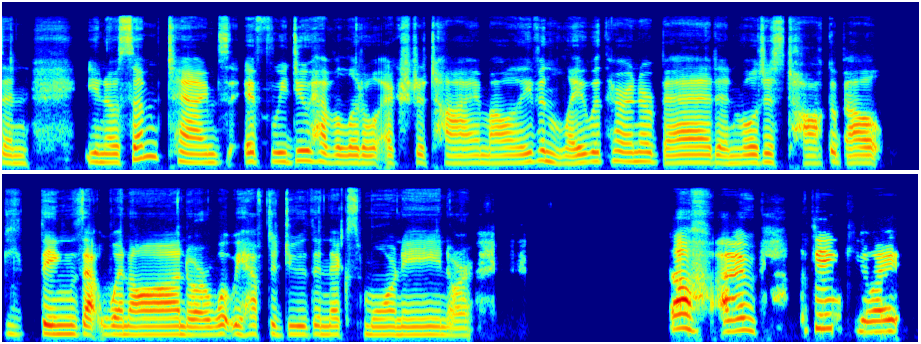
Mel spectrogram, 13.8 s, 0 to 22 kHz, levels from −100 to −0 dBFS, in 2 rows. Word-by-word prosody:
And, 175 Hz, -3 st, -7 dB, 0.4 s
you 205 Hz, -1 st, -5 dB
know, 195 Hz, 0 st, -2 dB
sometimes 200 Hz, -, -1 dB
if 210 Hz, 0 st, -1 dB
we 210 Hz, 0 st, -1 dB
do 235 Hz, +4 st, -1 dB
have 210 Hz, -4 st, -2 dB
a -, -, -2 dB
little 180 Hz, -1 st, -2 dB
extra 180 Hz, +1 st, -6 dB
time, 175 Hz, +1 st, -5 dB
I'll 175 Hz, +1 st, -3 dB
even 210 Hz, -2 st, -4 dB
lay 170 Hz, +2 st, -1 dB
with 215 Hz, +1 st, -4 dB
her 230 Hz, -2 st, -2 dB
in 215 Hz, -, -2 dB
her 215 Hz, -1 st, -3 dB
bed, 185 Hz, +1 st, -1 dB
and 175 Hz, -1 st, -5 dB
we'll 185 Hz, +1 st, 0 dB
just 200 Hz, 0 st, -6 dB
talk 170 Hz, 0 st, -3 dB
about 180 Hz, +1 st, 0 dB, 0.3 s
thi 205 Hz, -3 st, -15 dB
things 205 Hz, -1 st, +3 dB
that -, -, +4 dB
went 190 Hz, 0 st, -1 dB
on 190 Hz, +1 st, +4 dB
or 180 Hz, 0 st, 0 dB
what 200 Hz, -, -1 dB
we 200 Hz, -, 0 dB
have 200 Hz, +1 st, -5 dB
to 210 Hz, -, -6 dB
do 195 Hz, +2 st, -4 dB
the 200 Hz, -, -6 dB
next 190 Hz, +1 st, -6 dB
morning, 185 Hz, 0 st, -3 dB
or 170 Hz, -2 st, -5 dB, 1.5 s
Ugh, 330 Hz, -2 st, +11 dB, 0.2 s
I'm 285 Hz, +2 st, +6 dB, 0.4 s
thank 335 Hz, 0 st, +7 dB
you, 260 Hz, -2 st, -2 dB
I 260 Hz, +1 st, +5 dB
190 Hz, 195 wpm, -23 LUFS, 180-210 Hz, 1.5 s, Ugh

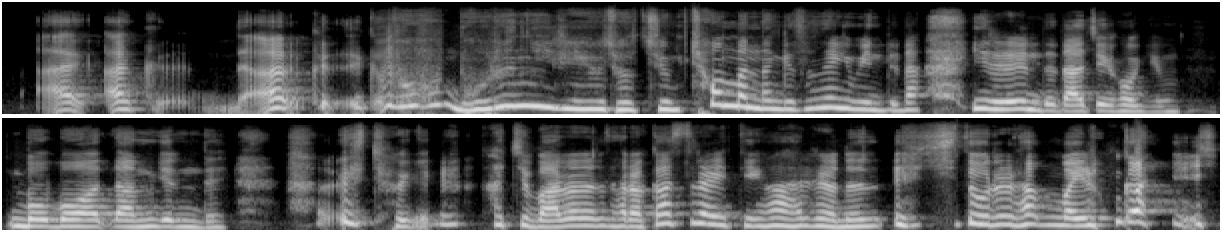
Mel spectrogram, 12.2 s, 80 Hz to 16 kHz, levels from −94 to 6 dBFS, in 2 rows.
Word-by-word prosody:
아이 -, -, -5 dB
아이 255 Hz, -, -1 dB
그 445 Hz, -, -17 dB, 0.3 s
나 -, -, 0 dB
그 -, -, -7 dB, 0.2 s
그거 360 Hz, +2 st, -2 dB
모르는 320 Hz, +10 st, +3 dB
일이에요. 265 Hz, -6 st, +4 dB
저 235 Hz, -1 st, +1 dB
지금 235 Hz, +1 st, 0 dB
처음 390 Hz, -, +1 dB
만난 290 Hz, -7 st, +3 dB
게 245 Hz, -, -1 dB
선생님인데 260 Hz, -5 st, 0 dB
나 230 Hz, 0 st, -3 dB, 0.2 s
이랬는데 250 Hz, -5 st, +2 dB
나중에 190 Hz, 0 st, 0 dB
거기 185 Hz, -3 st, -5 dB, 0.4 s
뭐 220 Hz, -1 st, +4 dB
뭐 215 Hz, -1 st, +3 dB
남겼는데 205 Hz, -3 st, -2 dB, 0.7 s
저기를 275 Hz, -, -6 dB
"같이 270 Hz, -2 st, -4 dB
말하는 230 Hz, +2 st, +1 dB
사람 220 Hz, -1 st, +1 dB
가스라이팅 290 Hz, -7 st, 0 dB
하려는 225 Hz, -2 st, +1 dB
이 270 Hz, -, +2 dB
시도를 275 Hz, +2 st, -1 dB
함." 270 Hz, -3 st, 0 dB
막 245 Hz, -, +3 dB
이런 240 Hz, +1 st, +3 dB
거 355 Hz, -1 st, +3 dB
아니시 310 Hz, -5 st, -1 dB
245 Hz, 370 characters per minute, -17 LUFS, 215-285 Hz, 0.7 s, 일이에요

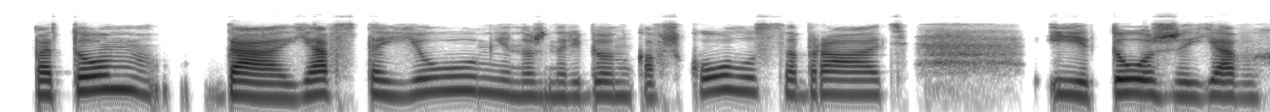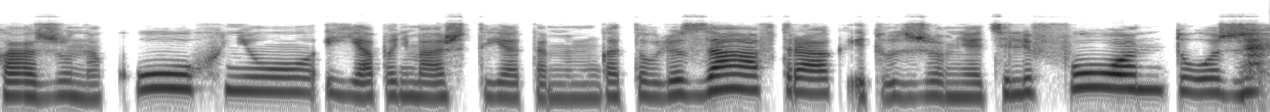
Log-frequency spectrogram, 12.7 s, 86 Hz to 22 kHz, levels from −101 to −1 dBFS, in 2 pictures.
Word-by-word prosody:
потом, 245 Hz, +3 st, +2 dB, 0.2 s
да, 190 Hz, -3 st, +7 dB
я 200 Hz, +5 st, +4 dB
встаю, 225 Hz, +5 st, -4 dB
мне 220 Hz, -3 st, -7 dB
нужно 195 Hz, -1 st, -5 dB
ребенка 190 Hz, -1 st, -5 dB
в -, -, -10 dB
школу 250 Hz, +1 st, -2 dB
собрать, 210 Hz, -, -1 dB, 0.7 s
и 205 Hz, -2 st, +1 dB
тоже 210 Hz, -3 st, +6 dB
я 190 Hz, +1 st, +3 dB
выхожу 190 Hz, +1 st, -2 dB
на 175 Hz, -2 st, -10 dB
кухню, 255 Hz, -4 st, -3 dB
и -, -, -6 dB
я 190 Hz, -2 st, -2 dB
понимаю, 190 Hz, -1 st, -4 dB
что 190 Hz, -, -2 dB
я 180 Hz, -1 st, -4 dB
там 175 Hz, 0 st, -12 dB
ему 175 Hz, 0 st, -14 dB
готовлю 195 Hz, +1 st, -5 dB
завтрак, 235 Hz, -1 st, +3 dB
и -, -, -5 dB
тут 180 Hz, +1 st, -10 dB
же 195 Hz, +1 st, +1 dB
у -, -, -11 dB
меня 185 Hz, 0 st, -5 dB
телефон 270 Hz, +6 st, +1 dB
тоже. 230 Hz, -4 st, -1 dB
205 Hz, 150 wpm, -23 LUFS, 190-240 Hz, 0.7 s, да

